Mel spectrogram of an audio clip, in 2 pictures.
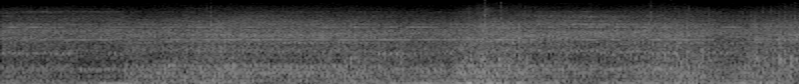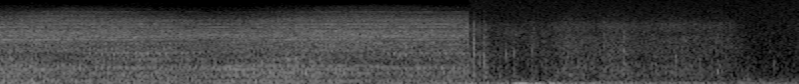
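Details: Loud, steady roar of a cordless vacuum cleaner fills the room, with a broad hiss that drops away and quiets near the end.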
